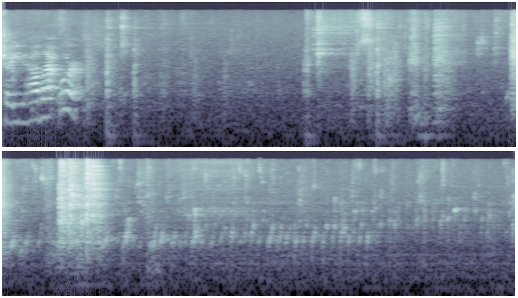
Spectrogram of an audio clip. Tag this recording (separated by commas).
inside a small room, Speech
